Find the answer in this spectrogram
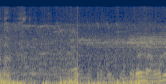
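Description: Faint voices of people talking in the background, with a short wavering utterance near the end.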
